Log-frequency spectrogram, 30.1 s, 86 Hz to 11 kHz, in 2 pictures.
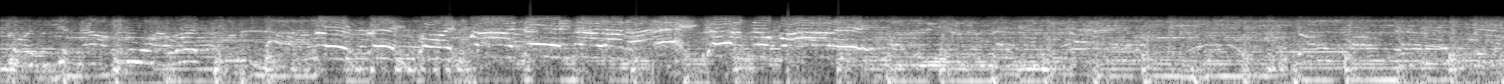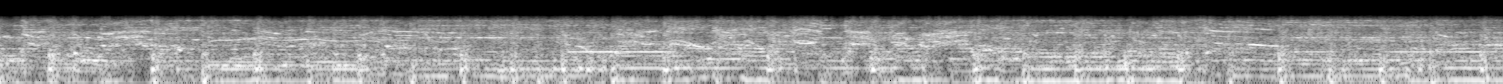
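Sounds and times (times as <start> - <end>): person singing lead vocal: 0.0 - 30.0
rock band playing live: 0.0 - 30.0.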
